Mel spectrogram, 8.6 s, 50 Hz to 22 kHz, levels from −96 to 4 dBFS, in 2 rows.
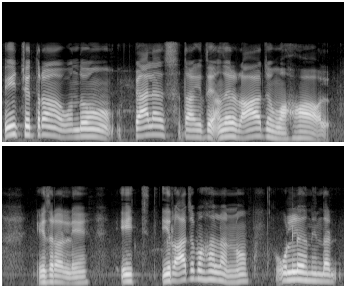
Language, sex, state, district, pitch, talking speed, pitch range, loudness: Kannada, male, Karnataka, Bellary, 160 Hz, 110 wpm, 145-185 Hz, -15 LUFS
